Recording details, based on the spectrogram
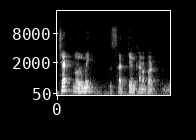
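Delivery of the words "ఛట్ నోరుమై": a sudden higher scold; sharp scolding. A narrator's reading. Father scolds son for a shameful remark, sharp scolding. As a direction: snap at the boy to shut up. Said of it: "కసరటం".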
